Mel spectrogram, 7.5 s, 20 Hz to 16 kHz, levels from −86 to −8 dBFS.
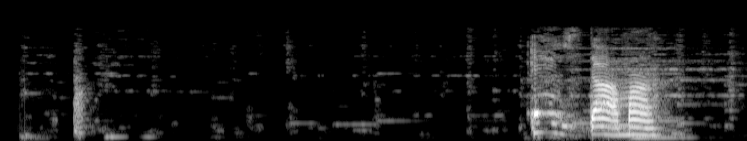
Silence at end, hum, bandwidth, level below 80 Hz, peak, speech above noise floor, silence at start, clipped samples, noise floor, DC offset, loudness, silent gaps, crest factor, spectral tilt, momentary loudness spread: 0.7 s; none; 7.8 kHz; -72 dBFS; 0 dBFS; 57 dB; 0.75 s; under 0.1%; -72 dBFS; under 0.1%; -15 LUFS; none; 22 dB; -5 dB/octave; 24 LU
